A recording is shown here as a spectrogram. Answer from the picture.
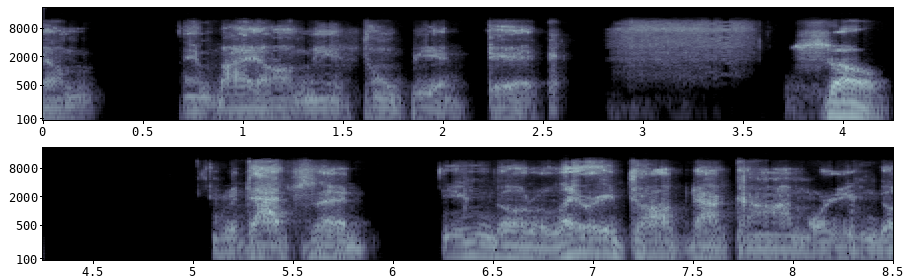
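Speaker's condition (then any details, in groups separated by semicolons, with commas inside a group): Laryngectomy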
